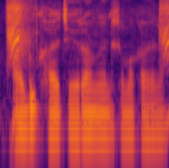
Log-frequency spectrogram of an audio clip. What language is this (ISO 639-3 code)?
bho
